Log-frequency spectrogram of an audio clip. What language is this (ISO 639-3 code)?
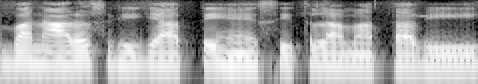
hin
